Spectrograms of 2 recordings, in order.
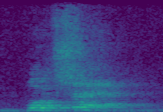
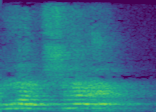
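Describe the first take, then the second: First: Very soft question; quietly puzzled. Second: High, loud preacher's emphasis; raised, astonished re-telling; incredulous repeat. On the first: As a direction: ask it under your voice, puzzled. First telling of puzzled question. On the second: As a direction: punch the question out high for the crowd. Question repeated for effect. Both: Retold or imitated.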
